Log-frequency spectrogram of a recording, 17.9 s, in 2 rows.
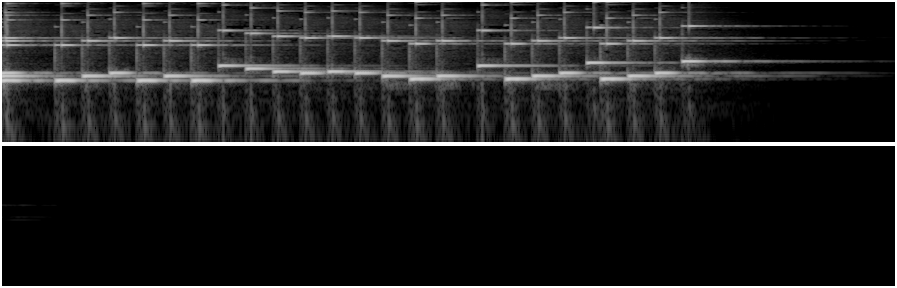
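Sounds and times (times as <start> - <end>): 
music box melody: 0.0 - 8.1.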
